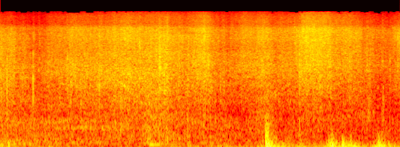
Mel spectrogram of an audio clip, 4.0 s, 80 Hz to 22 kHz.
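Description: Wind buffeting the microphone, with a few short low knocks in the last second and a half as the driver's door of a 1961 Ford Falcon wagon is pulled open.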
